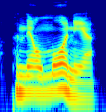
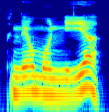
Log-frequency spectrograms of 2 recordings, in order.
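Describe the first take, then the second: First: The stress is on the third-to-last syllable. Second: The stress is on the second-to-last syllable. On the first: This is the Latin pronunciation. "com acento na antepenúltima" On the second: This is the Portuguese pronunciation. "com acento na penúltima sílaba"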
